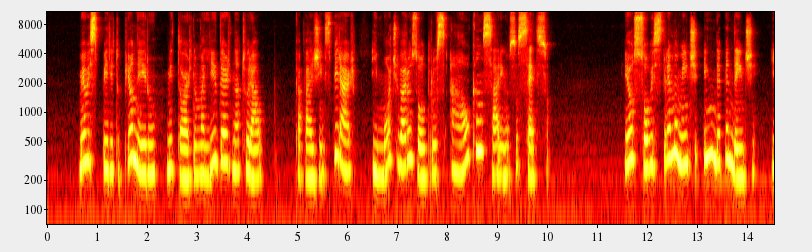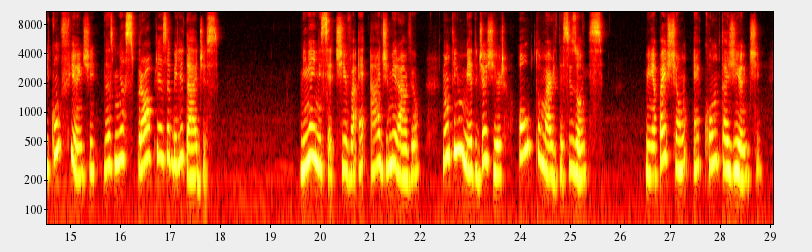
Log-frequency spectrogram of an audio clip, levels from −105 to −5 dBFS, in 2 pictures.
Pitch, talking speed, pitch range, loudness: 260 Hz, 95 wpm, 230-315 Hz, -25 LUFS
